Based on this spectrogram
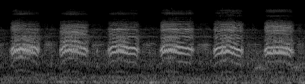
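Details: Parakeet in a city, giving harsh, grating squawks about twice per second, six calls in a steady even rhythm.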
